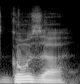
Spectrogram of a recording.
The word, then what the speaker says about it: Gose: beers made and also uh is it pronounced ghosts uh it's a german word so it's goza yeah so yes the germans pronounce every letter um tell me about sour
